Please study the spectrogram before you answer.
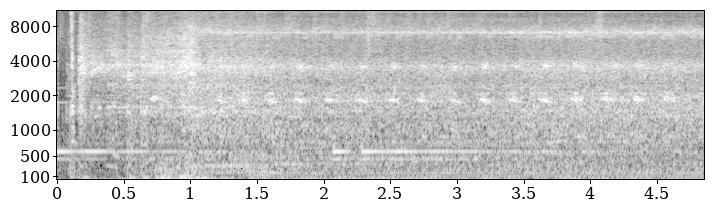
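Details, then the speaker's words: BMW E90 328i N52, started right after a Castrol Edge 5W30 oil change; loud steady high squeal over idle, owner pretty sure the accessory belt needs changing, replacement belt ordered. "Alrighty, guys, so while it is measuring the oil, I don't know if you guys can hear it, but it's like squealing really bad. So pretty sure the belt needs to be changed"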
